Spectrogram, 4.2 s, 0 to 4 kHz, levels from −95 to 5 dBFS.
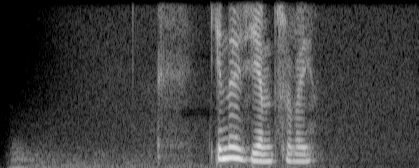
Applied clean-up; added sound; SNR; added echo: neural mask model Resemble Enhance denoiser.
